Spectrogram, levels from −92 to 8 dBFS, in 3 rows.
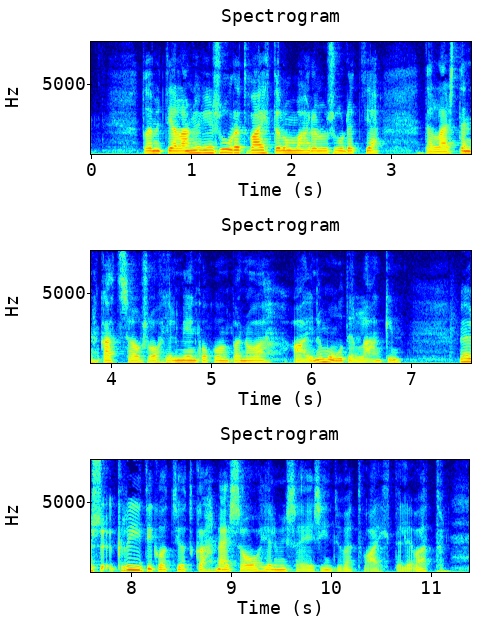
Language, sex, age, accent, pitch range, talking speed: Finnish, female, 30-49, native, 140-165 Hz, 95 wpm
